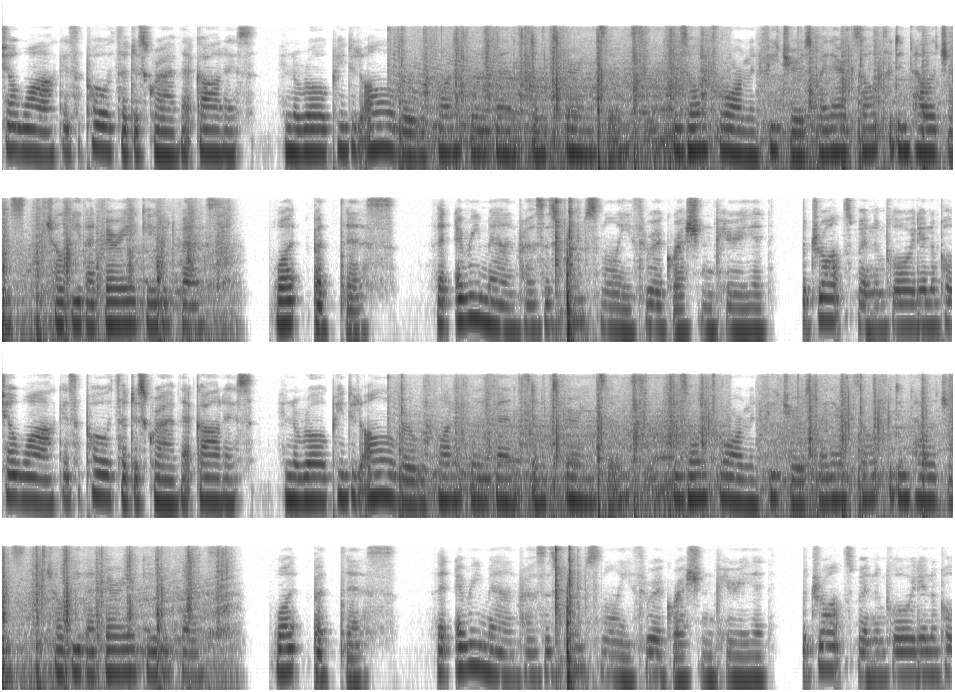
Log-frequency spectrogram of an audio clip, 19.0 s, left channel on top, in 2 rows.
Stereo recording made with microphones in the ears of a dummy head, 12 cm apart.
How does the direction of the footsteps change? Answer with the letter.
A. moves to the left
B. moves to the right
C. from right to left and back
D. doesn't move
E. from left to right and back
B.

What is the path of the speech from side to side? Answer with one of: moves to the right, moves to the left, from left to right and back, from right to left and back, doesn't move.
moves to the left.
